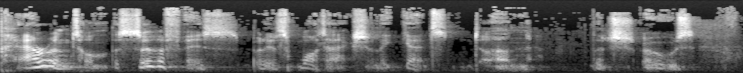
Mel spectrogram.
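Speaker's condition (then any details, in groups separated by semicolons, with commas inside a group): Spasmodic dysphonia; ENT exam with nasal camera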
